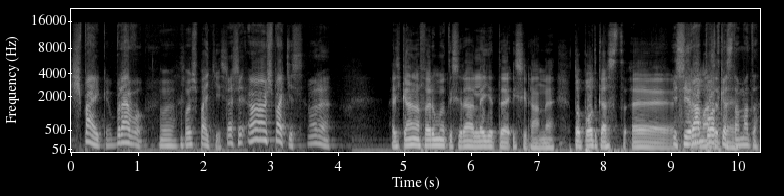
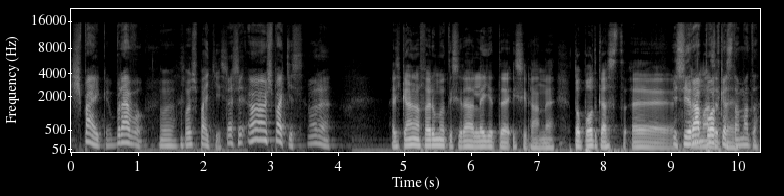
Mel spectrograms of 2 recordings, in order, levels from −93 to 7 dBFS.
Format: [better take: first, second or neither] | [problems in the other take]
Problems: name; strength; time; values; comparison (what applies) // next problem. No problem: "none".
second | distortion; slight; 10 dB below the speech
